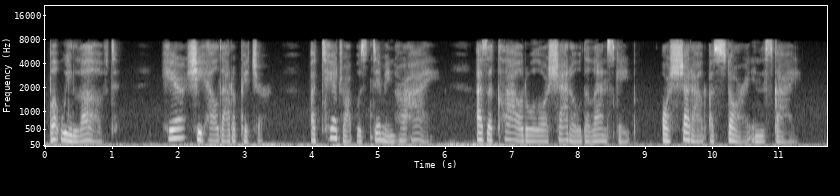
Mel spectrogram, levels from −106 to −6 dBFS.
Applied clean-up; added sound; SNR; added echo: none; Cricket; 13 dB; none.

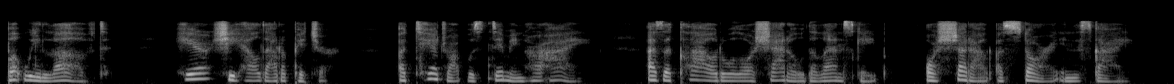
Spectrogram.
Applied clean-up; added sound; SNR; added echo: none; none; none; none.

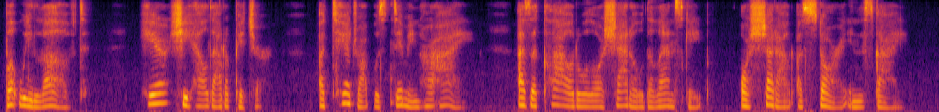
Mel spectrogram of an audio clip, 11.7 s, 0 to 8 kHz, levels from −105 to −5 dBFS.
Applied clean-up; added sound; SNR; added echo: neural separator model SepFormer DNS4.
